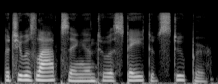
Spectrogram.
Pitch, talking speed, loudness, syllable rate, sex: 175 Hz, 245 wpm, -19 LUFS, 6.4 syllables/s, female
